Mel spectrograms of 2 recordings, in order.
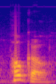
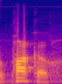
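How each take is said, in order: First: "Poco" pronounced POH-koh; pronunciation variant. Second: "Paco" pronounced PAH-koh; pronunciation variant. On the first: Reviewer offering one way to say the figure's name, "Poco" as POH-koh. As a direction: say "Poco" with a long OH first vowel. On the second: Reviewer offering the other way to say the figure's name, "Paco" as PAH-koh. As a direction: say "Paco" with an open AH first vowel. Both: Shown as a demonstration. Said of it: "which way you wanna pronounce it".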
